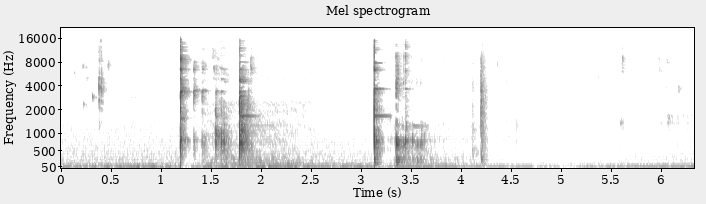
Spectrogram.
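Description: Glass teaware clinking: a glass tea-serving pitcher and glass cup knock against each other and the tray as they are handled and set down. There are four sharp, ringing clinks in the first few seconds, the last one lighter.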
